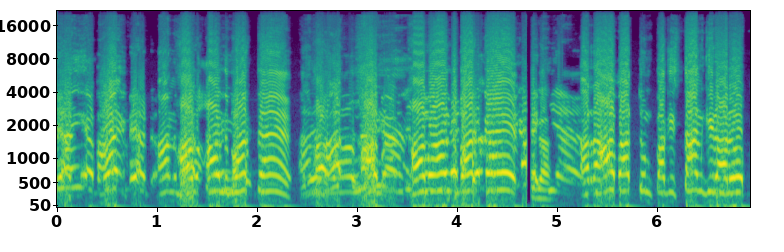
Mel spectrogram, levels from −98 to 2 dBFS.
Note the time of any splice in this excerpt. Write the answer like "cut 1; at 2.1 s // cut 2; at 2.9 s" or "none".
cut 1; at 4.7 s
